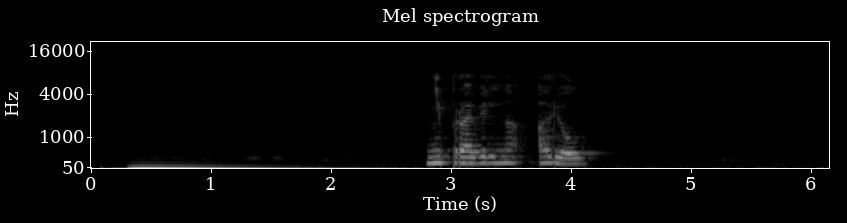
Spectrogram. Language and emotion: Russian, neutral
